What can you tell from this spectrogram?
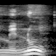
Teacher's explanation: Por exemplo, quando falamos a palavra menu, conseguimos identificar que a sílaba nu é a sílaba mais forte da palavra. Sendo ela a última sílaba, ou seja, a primeira sílaba de trás para frente, sendo a mais forte e terminando com vogal, ela leva acento.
